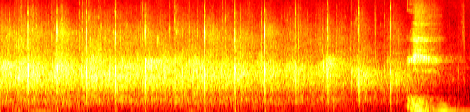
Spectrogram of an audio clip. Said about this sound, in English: So could we just give God a big hand of applause?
